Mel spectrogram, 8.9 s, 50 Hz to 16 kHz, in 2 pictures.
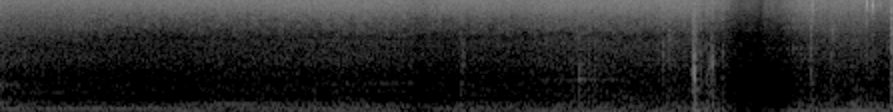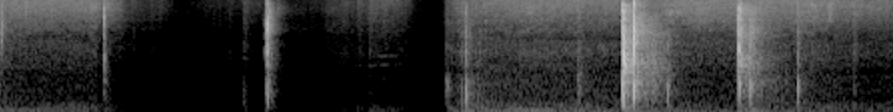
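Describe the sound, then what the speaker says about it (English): Replacement ear pads for Sony WH-1000XM4 headphones are pressed on, their hinges locking in with a few sharp, close plastic clicks near the end, the loudest pair tightly spaced, after quiet handling and brief silences. "That is the noise of hinges locking itself"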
